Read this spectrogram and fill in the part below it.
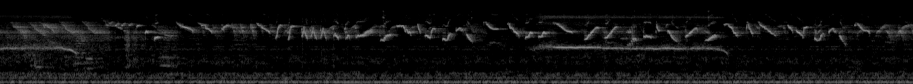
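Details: White-eye song meant to challenge opponents: busy high chattering of quick slurred notes running nearly nonstop, with two long steady whistles woven in, one early and one midway.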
